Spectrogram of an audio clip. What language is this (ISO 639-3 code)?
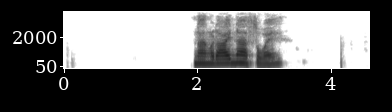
tha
